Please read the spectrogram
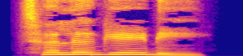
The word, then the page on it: ಛಲಗೇಡಿ: Kannada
